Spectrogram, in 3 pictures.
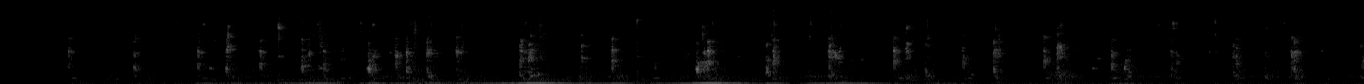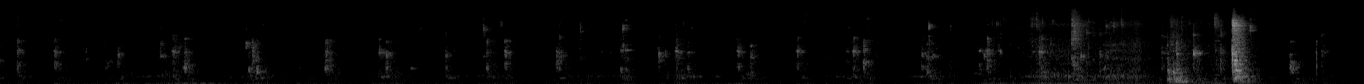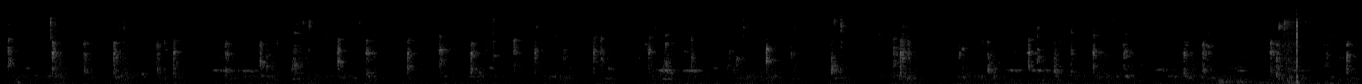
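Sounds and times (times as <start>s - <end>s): fermenting wine popping: 22.9s - 28.3s.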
